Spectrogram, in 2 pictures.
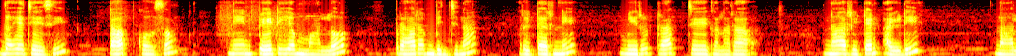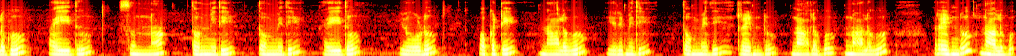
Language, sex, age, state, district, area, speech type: Telugu, female, 45-60, Telangana, Peddapalli, urban, read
